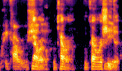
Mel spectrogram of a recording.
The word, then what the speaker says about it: Hikaru Shida: we can get into Toni Storm first and Hiraku Shida. Shida. Hikaru, but Hikaru Shida. You gotta say it like 10 times. Hikaru Shida.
